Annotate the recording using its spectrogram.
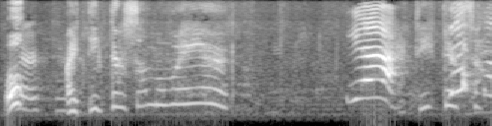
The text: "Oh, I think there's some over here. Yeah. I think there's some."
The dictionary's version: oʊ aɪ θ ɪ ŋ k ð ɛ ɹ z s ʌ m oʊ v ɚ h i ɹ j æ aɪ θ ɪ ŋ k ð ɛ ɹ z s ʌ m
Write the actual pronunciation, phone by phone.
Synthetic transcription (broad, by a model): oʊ aɪ θ ɪ ŋ k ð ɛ ɹ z s ʌ m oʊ ɚ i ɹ j æ aɪ θ ɪ ŋ k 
